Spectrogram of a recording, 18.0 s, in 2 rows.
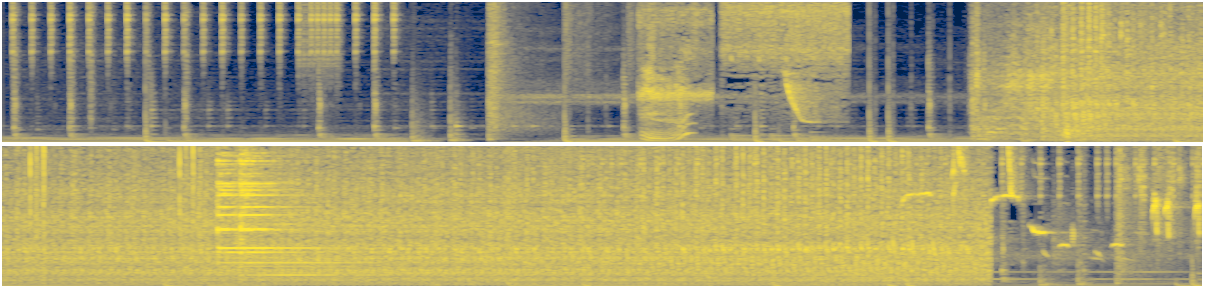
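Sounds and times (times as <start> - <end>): diesel engine idling: 7.4 - 16.4.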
